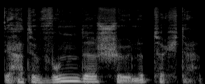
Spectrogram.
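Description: Expressive man reading a fairy tale. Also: fairly low pitch, slightly rough, dry recording, studio quality. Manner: measured, expressive storytelling. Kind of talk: scripted fairy-tale narration.

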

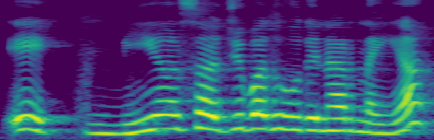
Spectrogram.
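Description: A woman narrator voicing a suspicious, quick-tempered young man in a storybook reading. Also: high voice, animated, darkish tone, pitched above the performer's own voice. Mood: agitated. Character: exasperated young man, teasing Ranjit.

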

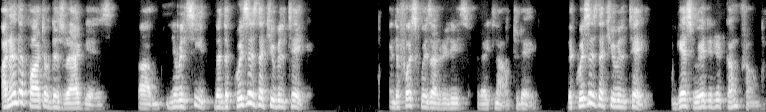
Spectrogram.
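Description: Over a video call, a middle-aged instructor with a strong Indian accent delivers a live lecture in a chatty manner, habitually ending points with "right?". His highish voice is sing-song and breathy-edged at a moderate pace, heard through poor audio.

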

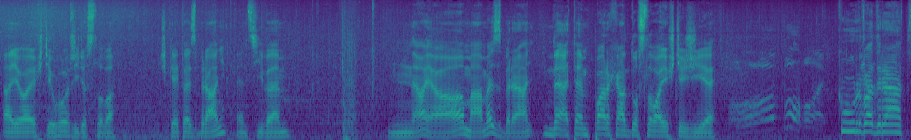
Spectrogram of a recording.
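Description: A young man commenting on his own gameplay in a let's play, animated, swearing and laughing often. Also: fairly low pitch, slight background noise. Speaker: gamer, let's play host.

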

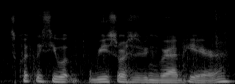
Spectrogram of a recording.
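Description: A man with a fairly low voice talks through his gameplay in a relaxed, rambling way. He muses aloud to himself as he plays. Faint game ambience sits in the background. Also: fairly quick, a little hiss or hum. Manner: chatty, musing aloud to himself. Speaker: game streamer. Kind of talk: casual gameplay commentary.

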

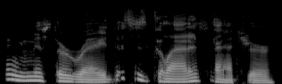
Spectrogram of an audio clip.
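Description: A rambling old lady, put on by a man, leaves a voicemail, full of ums, endearments and blessings. Her voice is mellow and dark, in a dry, close sound with no room around it. She sounds fond and a little scattered. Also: medium pitch, sing-song, a little slow, dry recording. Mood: sweet. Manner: doting, hesitant, calls listener sweetheart. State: leaving a voicemail. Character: sweet rambling old woman caller.

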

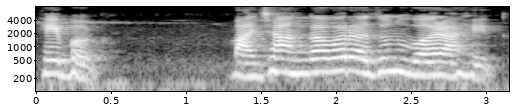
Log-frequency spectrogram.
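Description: A woman's voice: high-pitched, fairly even intonation, a little slow, pushed and bright. A woman voicing a frightened young boy who wails and pleads. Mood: sulky. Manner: wailing, pleading.

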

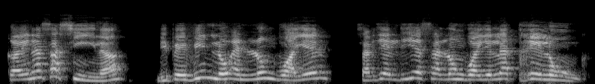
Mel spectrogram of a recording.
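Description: Bright-voiced man teaching slow Quran reading. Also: very high-pitched, lively intonation, rough recording. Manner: spells out letters and vowel marks, then blends them slowly. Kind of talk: slow letter-by-letter reading lesson. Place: home, livestream.

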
